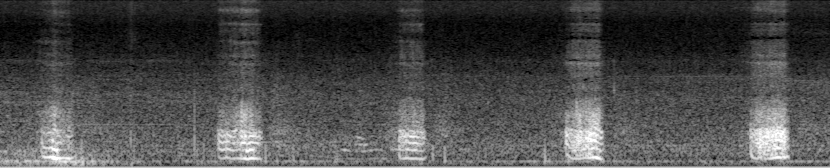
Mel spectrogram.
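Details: Pet dog snoring while asleep: soft, short snorting snores about every two seconds in a quiet room.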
